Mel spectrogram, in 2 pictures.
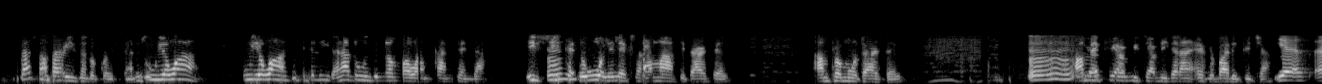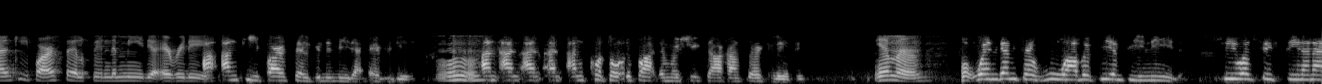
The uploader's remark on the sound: Viral Audio of Leaked Voice Call. Leaked telephone conversation.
